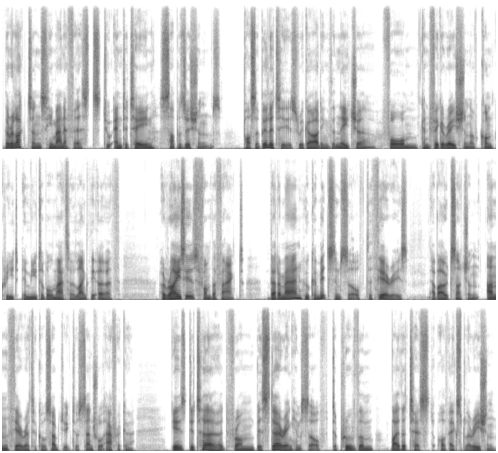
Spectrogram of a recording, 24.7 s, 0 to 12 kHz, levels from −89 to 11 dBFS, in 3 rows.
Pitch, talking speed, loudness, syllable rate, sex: 100 Hz, 130 wpm, -20 LUFS, 4.9 syllables/s, male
